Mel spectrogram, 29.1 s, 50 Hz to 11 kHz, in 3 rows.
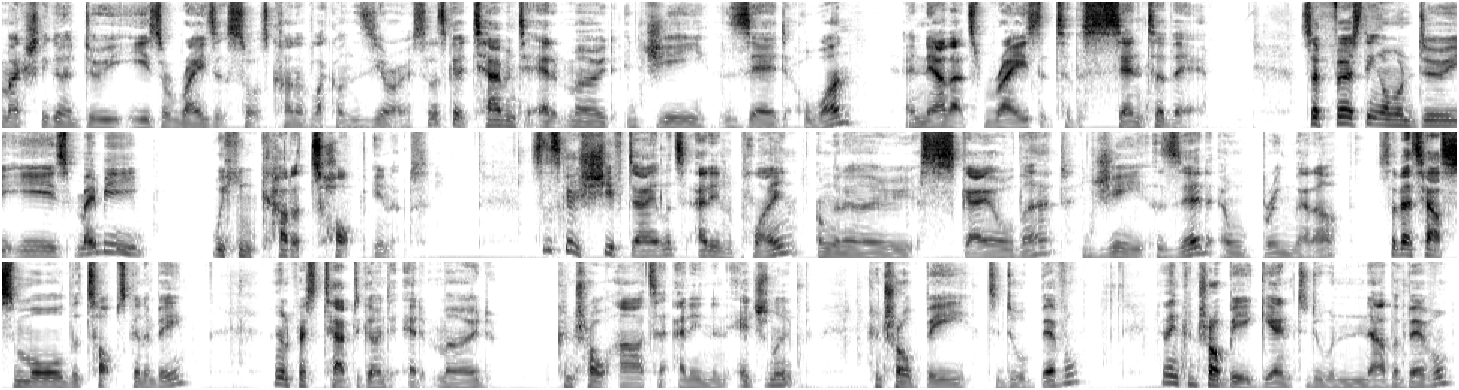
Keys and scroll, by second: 12.5 KP_3, 13.3 shift+a, 15.7 s, 16.9 g, 20.9 Tab, 22.3 ctrl+r, 25.0 ctrl+r, 25.1 ctrl+b, 26.9 ctrl+b.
